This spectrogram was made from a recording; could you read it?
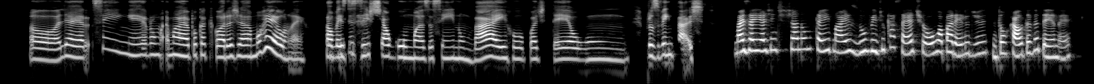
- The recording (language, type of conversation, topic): Portuguese, podcast, Como você percebe que o streaming mudou a forma como consumimos filmes?
- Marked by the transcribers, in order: laugh; tapping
